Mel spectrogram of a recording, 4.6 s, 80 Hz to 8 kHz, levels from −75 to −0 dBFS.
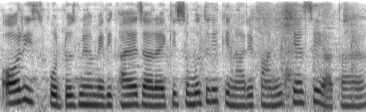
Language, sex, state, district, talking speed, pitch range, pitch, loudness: Hindi, female, Goa, North and South Goa, 220 wpm, 210-250 Hz, 220 Hz, -16 LUFS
